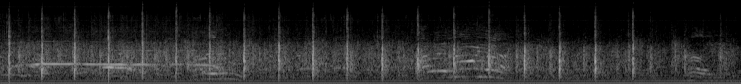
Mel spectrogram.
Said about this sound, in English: You glad to live for God today? Let's clap our hands and bless his name.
